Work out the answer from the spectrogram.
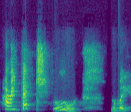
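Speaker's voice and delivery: high-pitched, exaggerated friendly call; playful mock greeting. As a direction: call out a silly, over-friendly hello. Imagines greeting people in London.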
